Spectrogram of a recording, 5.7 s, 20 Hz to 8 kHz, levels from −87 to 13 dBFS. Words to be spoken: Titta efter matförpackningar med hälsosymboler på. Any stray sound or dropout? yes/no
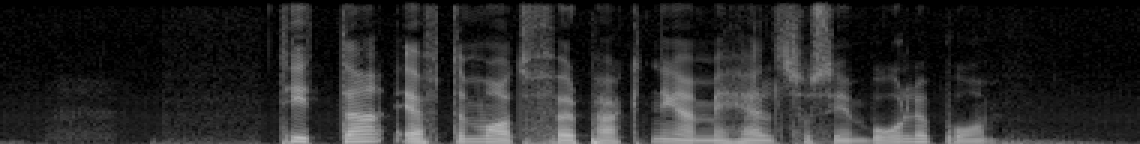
no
